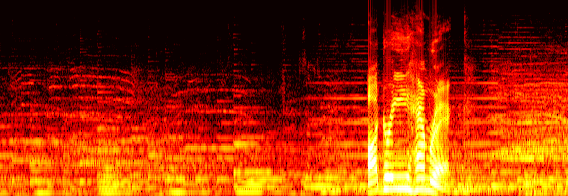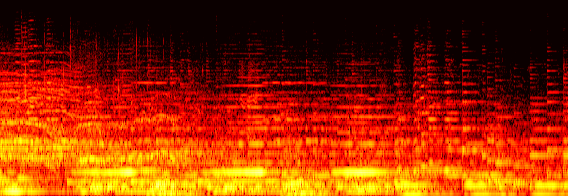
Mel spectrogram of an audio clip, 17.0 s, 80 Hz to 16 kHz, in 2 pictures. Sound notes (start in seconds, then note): 7.9 audience members cheering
